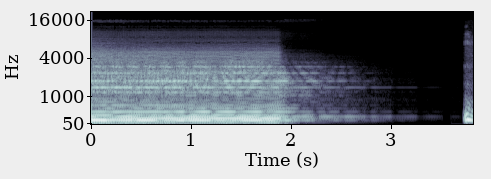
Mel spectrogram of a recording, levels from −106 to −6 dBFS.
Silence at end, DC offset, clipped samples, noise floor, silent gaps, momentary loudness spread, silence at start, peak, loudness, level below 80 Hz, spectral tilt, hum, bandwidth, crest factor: 0 s; under 0.1%; under 0.1%; -77 dBFS; 3.51-3.59 s; 7 LU; 0 s; -10 dBFS; -21 LUFS; -48 dBFS; -7.5 dB/octave; none; 6.8 kHz; 14 dB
